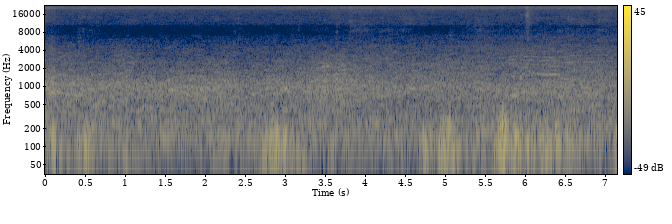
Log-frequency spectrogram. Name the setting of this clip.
residential area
